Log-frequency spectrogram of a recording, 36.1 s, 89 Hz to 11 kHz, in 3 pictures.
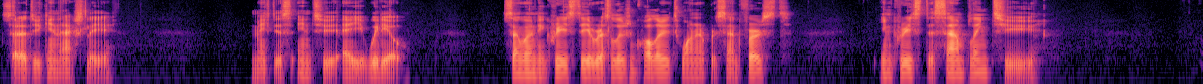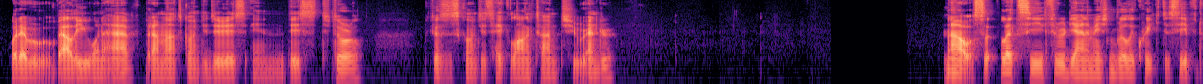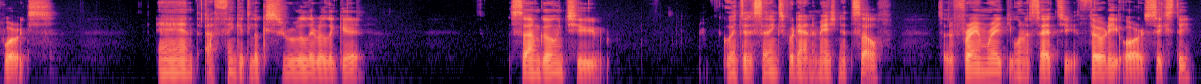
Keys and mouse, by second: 3.0-6.2 drag, 7.7-16.8 drag, 26.3-27.3 drag, 33.0-36.0 drag.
